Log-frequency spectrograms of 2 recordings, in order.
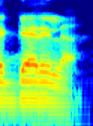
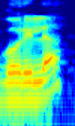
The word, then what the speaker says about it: Guerrilla: तो हमारे सामने आज है the talk of the town, the talk of the city, the गैरिला। हाँ जी, इसका नाम गैरिला है। इसको बहुत लोग गोरिल्ला, चिंपांजी, बंदर बहुत कुछ कह चुके हैं ऑलरेडी, लेकिन इसका नाम गैरिला है।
